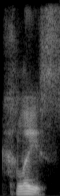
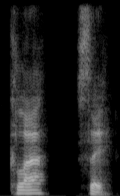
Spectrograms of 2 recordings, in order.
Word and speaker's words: clase: things so i know if we saw this as an english word we might think it's like clase or something like that i don't know what we'd say classic we pronounce every syllable this is two syllables cla say i'm not sure why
